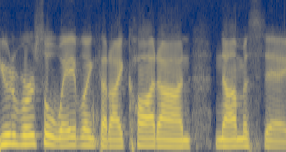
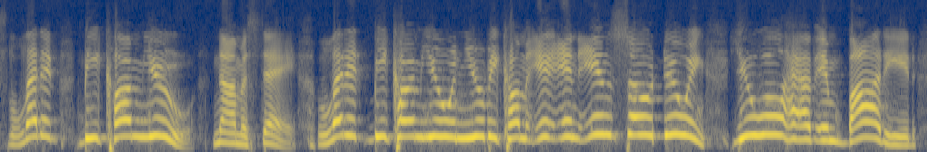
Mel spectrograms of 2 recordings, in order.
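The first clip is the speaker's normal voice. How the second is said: slow, higher, grandly dramatic preaching; mock solemn sermon; 7 semitones higher, slower than usual. Streamer preaching mock doom to chat, slow and grand. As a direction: drag out the doom like a prophet.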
